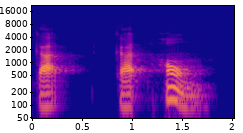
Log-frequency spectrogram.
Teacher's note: We see the T in got is a stop T.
